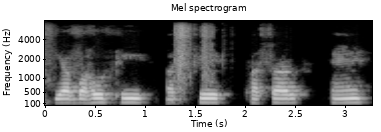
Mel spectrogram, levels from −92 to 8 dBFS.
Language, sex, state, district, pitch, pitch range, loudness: Hindi, male, Bihar, Supaul, 140 Hz, 140-145 Hz, -17 LUFS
